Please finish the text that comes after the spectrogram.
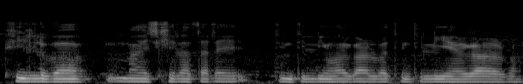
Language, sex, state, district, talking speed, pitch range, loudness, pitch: Hindi, male, Uttar Pradesh, Gorakhpur, 170 wpm, 125-135 Hz, -33 LUFS, 130 Hz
